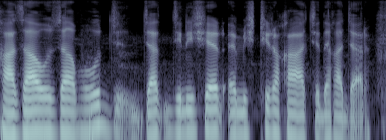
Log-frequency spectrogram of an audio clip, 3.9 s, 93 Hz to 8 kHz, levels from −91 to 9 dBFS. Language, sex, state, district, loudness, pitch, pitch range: Bengali, male, Assam, Hailakandi, -21 LUFS, 115 Hz, 110-120 Hz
